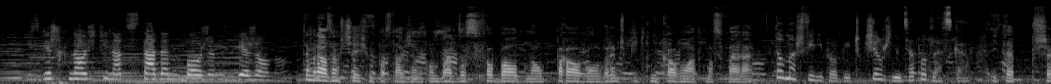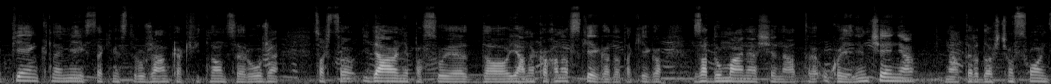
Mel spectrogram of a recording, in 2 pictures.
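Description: The audio has one instance of compressed frames skipped, between 5.58 and 5.62 s. At that point the sound jumps ahead. About a fifth of a second of audio never plays. The missing stretch matches a few whole frames of roughly 46 ms each. The frames were likely missing from the file or rejected by the decoder as damaged.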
